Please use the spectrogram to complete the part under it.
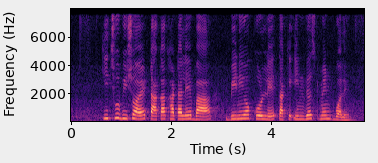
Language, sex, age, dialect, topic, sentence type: Bengali, female, 18-24, Standard Colloquial, banking, statement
